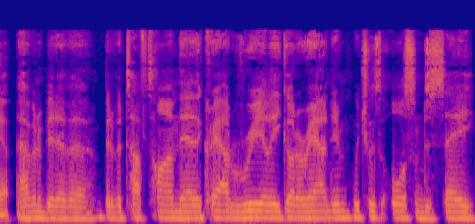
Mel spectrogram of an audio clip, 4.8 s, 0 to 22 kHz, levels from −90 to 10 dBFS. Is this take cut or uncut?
uncut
